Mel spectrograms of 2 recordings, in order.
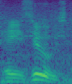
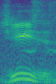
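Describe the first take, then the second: First: The name has a Spanish pronunciation. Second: The name has an English pronunciation. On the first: "The pronunciation of this though in Spanish is" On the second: "the pronunciation of this in the English would be"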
